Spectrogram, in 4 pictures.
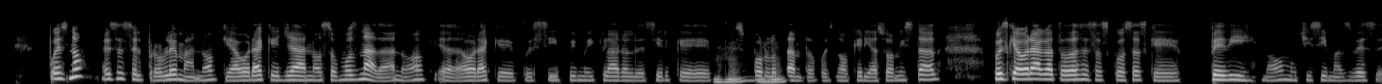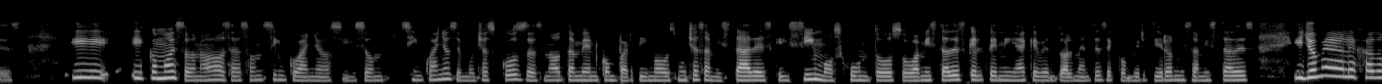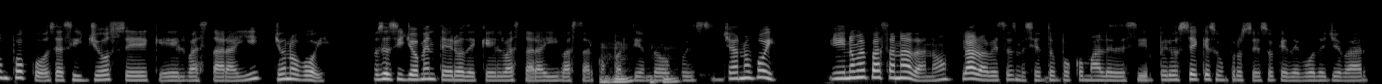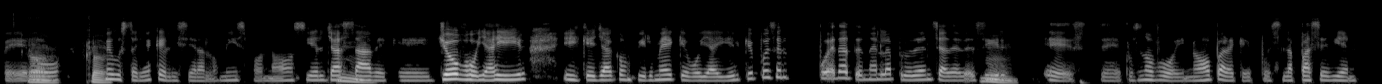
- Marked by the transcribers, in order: none
- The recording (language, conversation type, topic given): Spanish, advice, ¿Cómo puedo poner límites claros a mi ex que quiere ser mi amigo?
